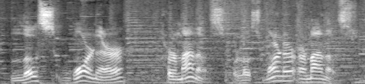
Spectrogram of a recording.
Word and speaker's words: Hermanos: design called Los Warner Hermanos or Los Warner Hermanos you do not pronounce the h in Spanish Hermanos right anyway yeah Hermanos and it is by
